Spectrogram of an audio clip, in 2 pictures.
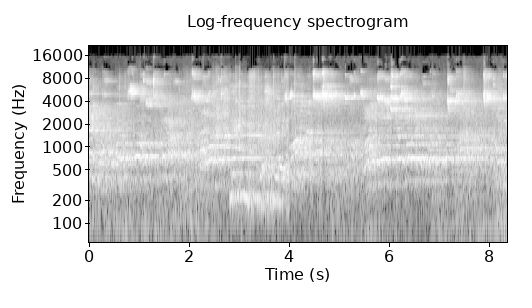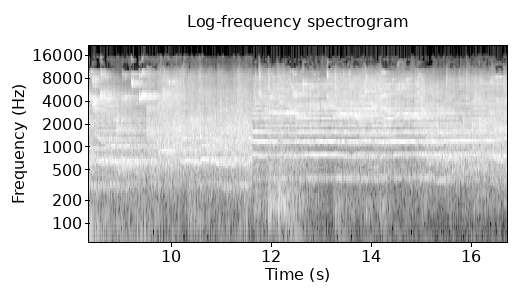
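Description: Live basketball game sound in a gym: the ball bouncing on the court and players' voices echoing in the hall. Over the last few seconds a steady tone with several pitches is held.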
